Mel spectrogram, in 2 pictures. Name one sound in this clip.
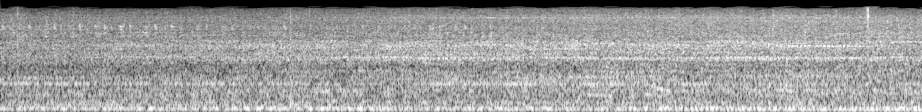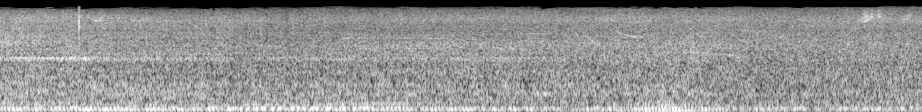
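A sports car engine rumbles deeply as the car rolls slowly past.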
